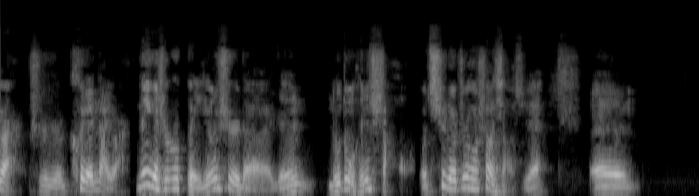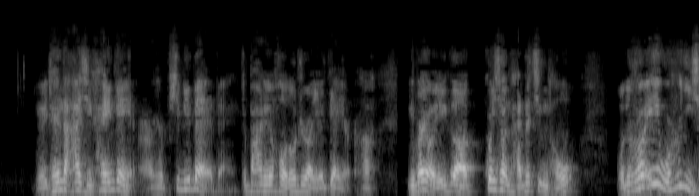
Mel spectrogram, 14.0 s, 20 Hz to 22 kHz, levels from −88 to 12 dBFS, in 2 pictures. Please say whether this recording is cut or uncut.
cut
